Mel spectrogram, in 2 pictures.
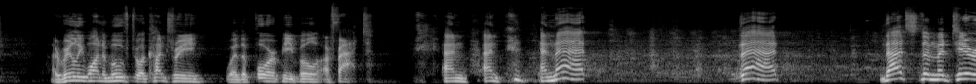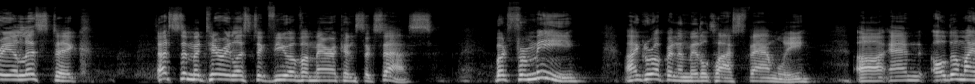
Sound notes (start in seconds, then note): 4.5 audience laughter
